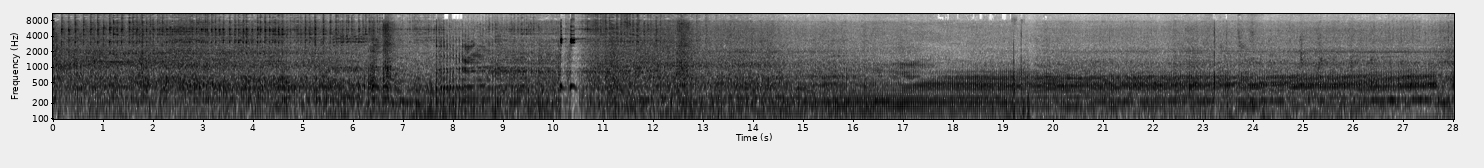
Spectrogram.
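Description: Motor scooter engine running steadily under way, with road and wind noise; its engine note comes through more clearly in the second half. A brief thump about ten seconds in.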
